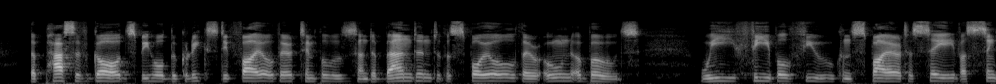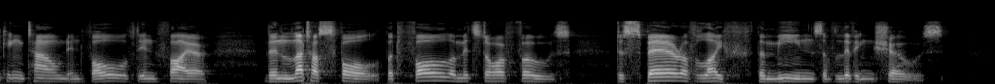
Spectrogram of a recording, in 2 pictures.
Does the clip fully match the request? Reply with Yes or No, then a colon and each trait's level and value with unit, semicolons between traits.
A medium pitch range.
No: narrow, 2.0 semitones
